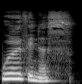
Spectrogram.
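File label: "worthiness", British English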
